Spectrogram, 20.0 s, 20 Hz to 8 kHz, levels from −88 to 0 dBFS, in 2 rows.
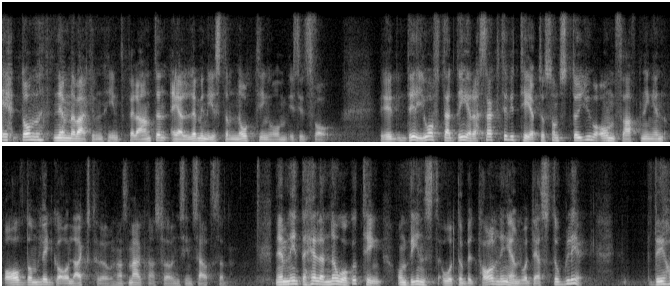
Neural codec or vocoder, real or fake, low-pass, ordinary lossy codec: codec, 16 kHz in and 24 kHz out, 0.6 kbps, FocalCodec, streaming, 2048 codes; fake; 7.2 kHz; none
